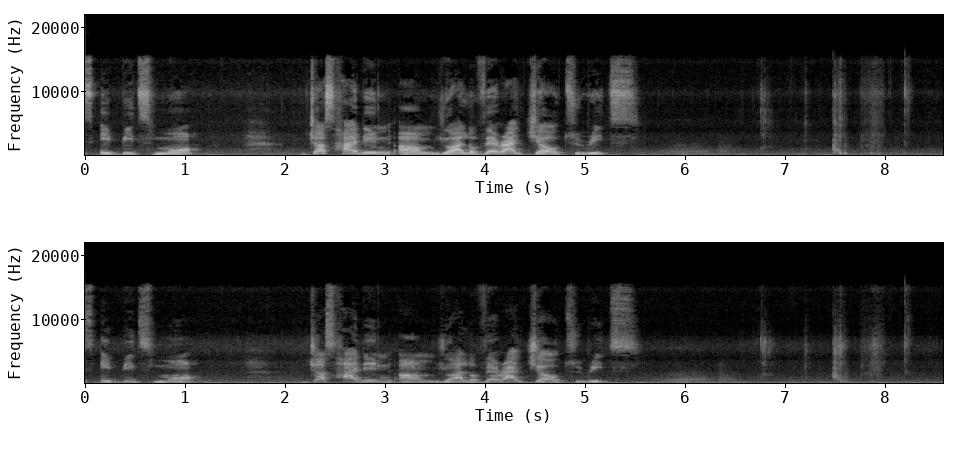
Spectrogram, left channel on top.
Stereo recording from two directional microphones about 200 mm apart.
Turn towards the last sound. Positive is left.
turn(degrees=35)  # may be behind; listen again after turning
